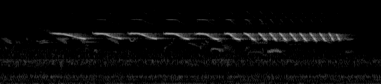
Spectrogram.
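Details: A Field Sparrow perched on an elm branch in April along the Towpath Trail by the old Ohio and Erie Canal, Ohio, sings clear, sweet whistled notes speeding into a rapid, even trill like a bouncing ball, over a faint hum.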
